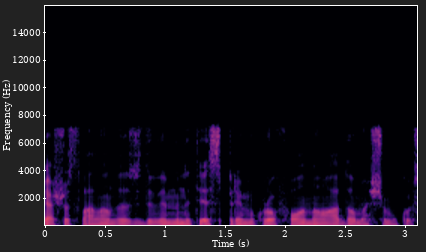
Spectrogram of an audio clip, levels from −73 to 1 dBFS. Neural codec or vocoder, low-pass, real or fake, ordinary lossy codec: codec, 16 kHz, 4.8 kbps, FACodec; 7.2 kHz; fake; MP3, 96 kbps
